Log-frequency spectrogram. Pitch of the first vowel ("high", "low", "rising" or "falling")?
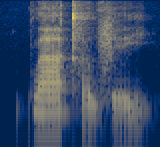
high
